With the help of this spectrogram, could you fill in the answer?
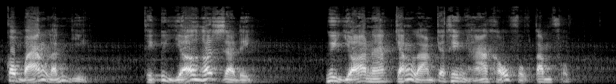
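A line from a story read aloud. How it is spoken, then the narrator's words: Loud raised shout. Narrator (Vietnamese): Dịch Hương Trúc cao giọng quát lớn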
